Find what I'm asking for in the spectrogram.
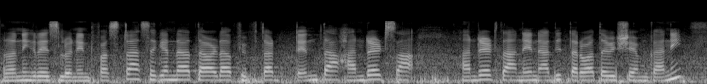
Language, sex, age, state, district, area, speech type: Telugu, female, 18-30, Andhra Pradesh, Nandyal, rural, spontaneous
